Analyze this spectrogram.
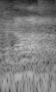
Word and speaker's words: Kanata: Like, what's wrong with Kanata? That's how it's pronounced.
